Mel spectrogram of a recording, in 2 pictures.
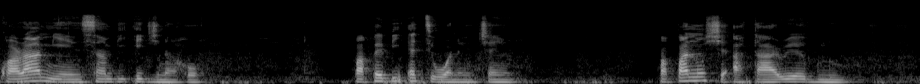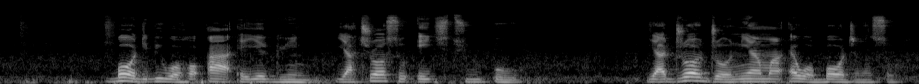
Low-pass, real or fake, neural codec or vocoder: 10.8 kHz; real; none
